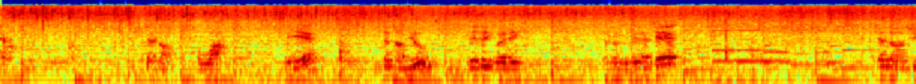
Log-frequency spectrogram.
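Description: Diced onion and bay leaves frying in hot oil in a wok, sizzling steadily as a wooden spatula stirs them.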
